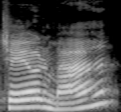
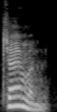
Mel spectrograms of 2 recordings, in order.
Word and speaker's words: chairman: the syllable timed rhythm, man, which is normally pronounced as man, is reduced to the pronunciation of the weak or the weaker part, which is mun. So we don't pronounce it as chairman, but we pronounce it as chairman in order to fit it into the rhythm.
